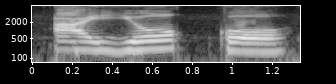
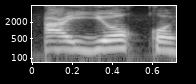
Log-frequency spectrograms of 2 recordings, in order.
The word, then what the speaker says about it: ayoko: Usually it's pronounced ayoko siya. So if you want to sound a little bit more natural, you put everything together, ayoko siya.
